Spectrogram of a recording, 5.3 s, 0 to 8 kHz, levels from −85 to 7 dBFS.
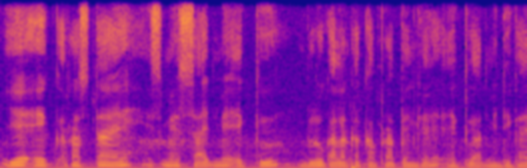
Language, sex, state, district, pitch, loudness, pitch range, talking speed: Hindi, male, Arunachal Pradesh, Papum Pare, 140 Hz, -19 LUFS, 130-150 Hz, 215 wpm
